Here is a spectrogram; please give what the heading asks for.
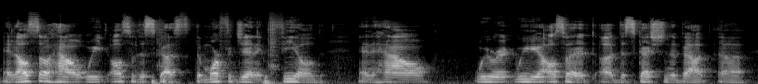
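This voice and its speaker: A man's voice: lowish voice, fairly even intonation, normal speed, a bit bright, slight background noise. Rambling male interview host. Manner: rambling, many fillers, joking. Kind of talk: casual interview chat.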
